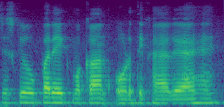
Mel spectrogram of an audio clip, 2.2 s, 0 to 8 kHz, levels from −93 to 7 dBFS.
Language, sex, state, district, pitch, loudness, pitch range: Hindi, male, Uttar Pradesh, Shamli, 125 Hz, -18 LUFS, 115-130 Hz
